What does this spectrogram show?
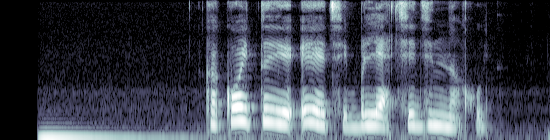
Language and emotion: Russian, angry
